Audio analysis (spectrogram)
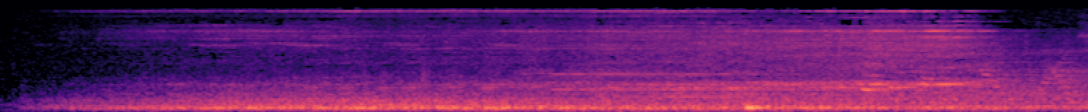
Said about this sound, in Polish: Jak sobie Państwo zapewne przypominają z poprzednich lekcji, wsiedli oni do pociągów Aachen i jechali przez Kolonię, Zagłębie Rury i Hanower. Są właśnie u celu podróży i wysiadają na berlińskim dworcu Zoo.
